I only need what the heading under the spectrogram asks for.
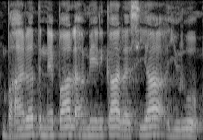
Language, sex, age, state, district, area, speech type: Maithili, male, 30-45, Bihar, Saharsa, rural, spontaneous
